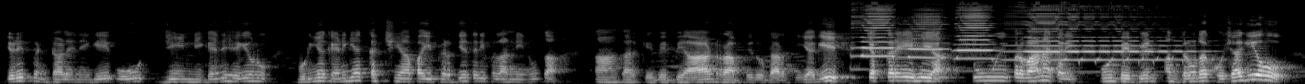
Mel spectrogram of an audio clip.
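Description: A man playing a fast-talking young husband. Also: medium pitch, fairly bright tone, natural voice. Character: cheeky young village husband.

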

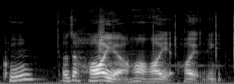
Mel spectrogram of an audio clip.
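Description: A man giving casual, rambling commentary over his own strategy game session, often pausing to search for the right word. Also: medium pitch, expressive, dark tone, no room sound. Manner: chatty, rambling, searches for words. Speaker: gameplay commentator.

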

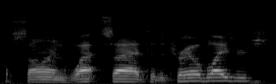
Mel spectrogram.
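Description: Break host, male, mid-pitched, names each card as it is pulled. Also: a little slow, dark tone. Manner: reads out player names, joking asides. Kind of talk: live card-opening commentary.

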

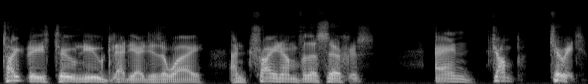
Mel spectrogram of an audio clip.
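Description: A man reading a storybook, voicing a greedy, scheming middle-aged Roman boss in a raised, oily, drawn-out voice. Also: mid-range voice, lively intonation, creaky, a bit bright, dry recording, voice pushed up, full character voice. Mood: commanding. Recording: dull, dry recording.

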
